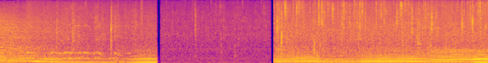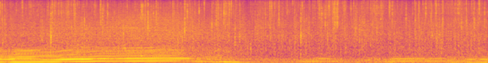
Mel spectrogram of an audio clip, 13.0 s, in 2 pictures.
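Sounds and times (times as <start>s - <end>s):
car engine revving: 0.0s - 2.2s, 3.7s - 13.0s
crackling noise: 0.0s - 13.0s.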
